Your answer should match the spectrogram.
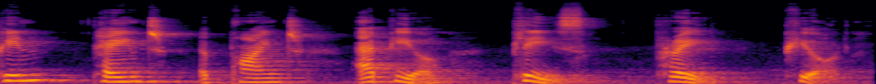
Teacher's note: P is aspirated, that is, it is released with a puff of breath when it occurs initially in stressed syllables. The symbol used to represent this allophone is p, ph.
